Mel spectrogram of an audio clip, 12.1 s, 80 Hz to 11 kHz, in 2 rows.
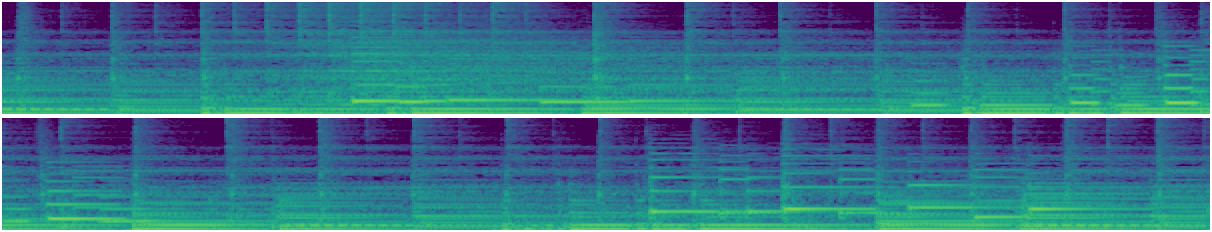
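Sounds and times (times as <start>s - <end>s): piano: 0.0s - 12.0s
walking upright bass: 0.0s - 12.0s.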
